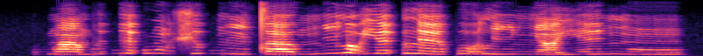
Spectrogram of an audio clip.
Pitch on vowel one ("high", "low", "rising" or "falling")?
low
